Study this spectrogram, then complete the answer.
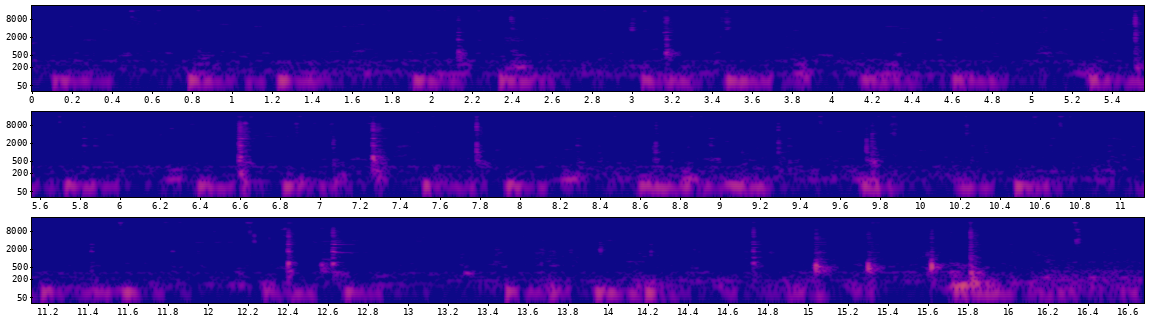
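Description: A hand squishes and mixes soft rice on a metal plate, close up.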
